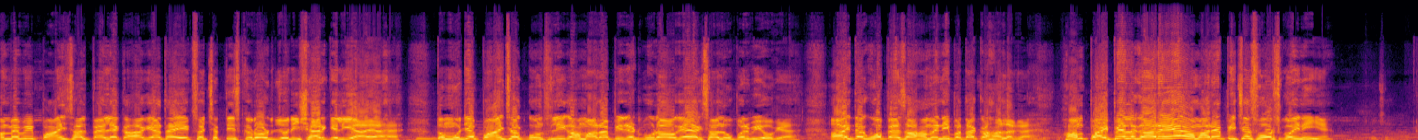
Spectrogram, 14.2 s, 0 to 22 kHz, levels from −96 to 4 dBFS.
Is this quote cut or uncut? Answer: cut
